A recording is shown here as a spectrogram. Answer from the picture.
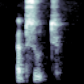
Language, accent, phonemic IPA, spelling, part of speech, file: French, France, /ap.sut/, absoute, noun / verb, LL-Q150 (fra)-absoute.wav
- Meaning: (noun) absolution (song for the dead); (verb) feminine singular of absout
